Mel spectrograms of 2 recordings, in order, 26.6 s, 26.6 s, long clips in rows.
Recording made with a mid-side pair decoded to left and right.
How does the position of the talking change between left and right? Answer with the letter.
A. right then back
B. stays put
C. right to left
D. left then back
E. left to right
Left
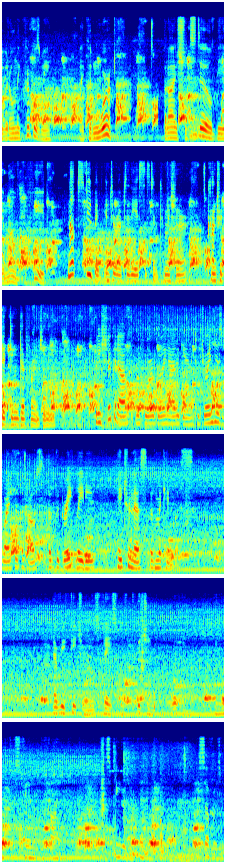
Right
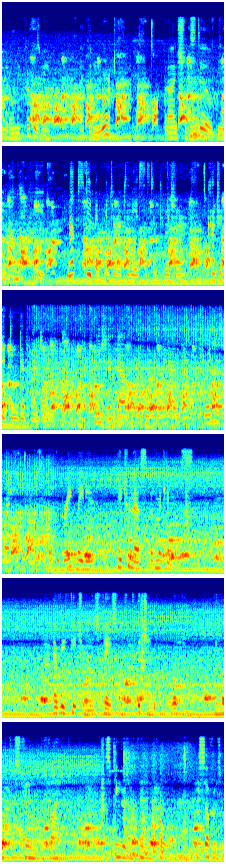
E.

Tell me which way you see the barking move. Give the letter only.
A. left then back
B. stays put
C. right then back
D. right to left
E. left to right
C.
